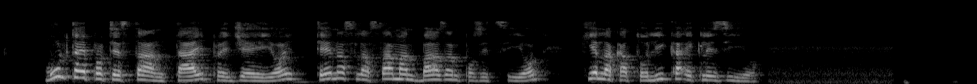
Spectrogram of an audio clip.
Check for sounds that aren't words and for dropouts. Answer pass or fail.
pass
